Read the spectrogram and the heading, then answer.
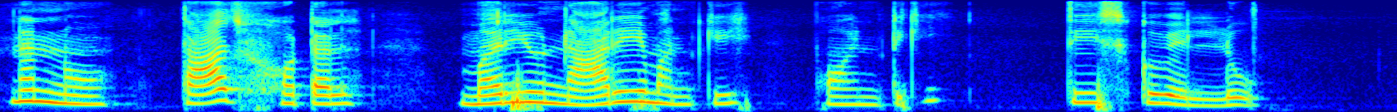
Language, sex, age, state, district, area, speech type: Telugu, female, 18-30, Andhra Pradesh, Palnadu, urban, read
